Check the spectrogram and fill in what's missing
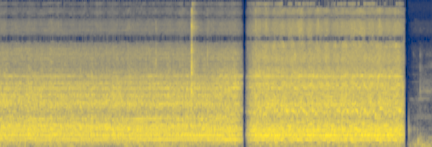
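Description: A stand mixer works pastry dough with a loud, steady motor drone and a faint whine, broken by a brief dip partway through, before it cuts off abruptly near the end.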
